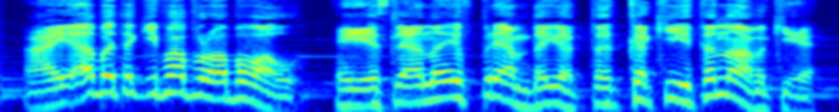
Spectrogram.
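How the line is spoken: Snort. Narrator (Russian): хмыкнул Мерлин

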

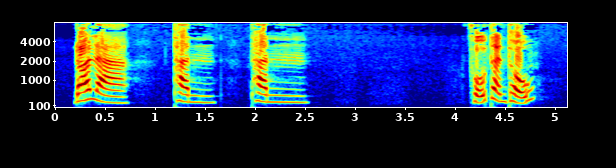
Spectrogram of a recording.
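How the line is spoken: Nervous gulp, stammering. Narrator (Vietnamese): Đội trưởng rốt cuộc nuốt một ngụm nước miếng, lắp bắp nói

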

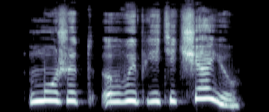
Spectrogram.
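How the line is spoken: Uncertain offer. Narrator (Russian): неуверенно предложила

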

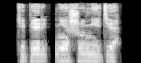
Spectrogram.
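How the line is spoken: Gruff mutter. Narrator (Russian): буркнул

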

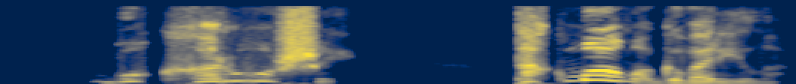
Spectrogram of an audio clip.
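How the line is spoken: Whisper. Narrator (Russian): прошептала она

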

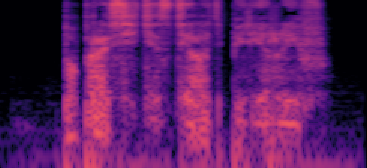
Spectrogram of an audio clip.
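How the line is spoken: Whisper. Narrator (Russian): прошептал Сент-Винсент

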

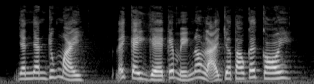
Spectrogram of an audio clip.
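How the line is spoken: Shouting. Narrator (Vietnamese): Phát hét lên

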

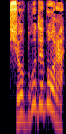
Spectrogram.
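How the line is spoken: Frightened reassurance, small man. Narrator (Russian): испуганно заверил мужичок

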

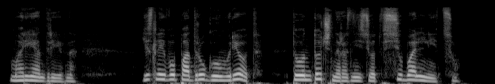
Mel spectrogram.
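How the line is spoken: Frightened speech. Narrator (Russian): испуганно проговорила она

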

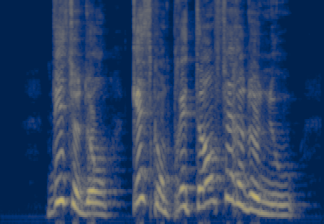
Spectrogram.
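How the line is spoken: Exclaiming. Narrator (French): s'écria Edmé

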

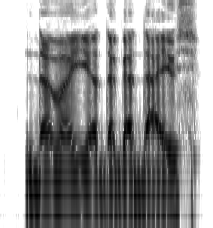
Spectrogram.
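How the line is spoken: Grumbled. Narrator (Russian): буркнул Бэкстрём

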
